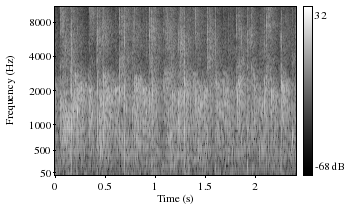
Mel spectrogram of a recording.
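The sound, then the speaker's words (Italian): Applause from a single person: a brisk, steady run of sharp hand claps fills the whole clip at an even loudness, with no voices over it. “E ti faccio un applauso io, anche se non lo fanno gli altri.”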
